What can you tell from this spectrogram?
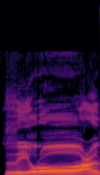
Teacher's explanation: را کو موٹا پڑھیں گے، را کے اوپر زبر ہے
